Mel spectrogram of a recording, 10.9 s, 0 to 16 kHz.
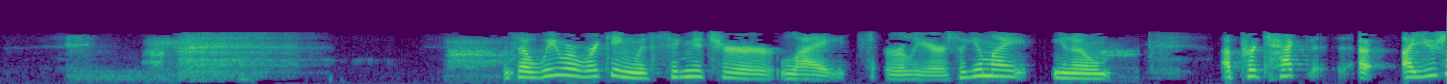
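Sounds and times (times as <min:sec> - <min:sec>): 
person taking a long breath: 0:00.4 - 0:02.5, 0:03.4 - 0:03.8, 0:08.6 - 0:09.1
speech: 0:03.8 - 0:10.8.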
